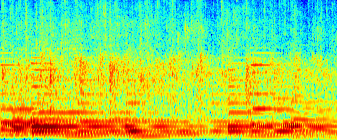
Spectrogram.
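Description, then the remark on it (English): An audience gives Jesus Christ a mighty hand clap one morning, clapping steadily, the dense hand clapping blending with loud, sustained organ or keyboard chords that ring throughout. No one speaks. “Come on, let's give him a mighty hand clap this morning.”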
